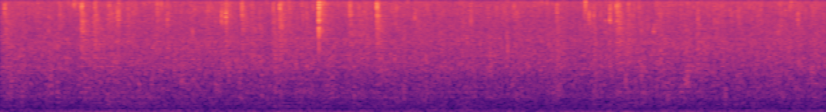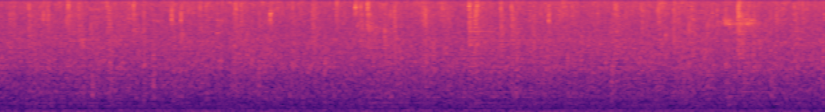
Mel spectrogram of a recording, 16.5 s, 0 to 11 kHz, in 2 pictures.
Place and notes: morning rain - morning rain, st. gallen
light rain on leaves, terrace, metal table. recorded aug 15th, 2008.
Saint Gallen, Switzerland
